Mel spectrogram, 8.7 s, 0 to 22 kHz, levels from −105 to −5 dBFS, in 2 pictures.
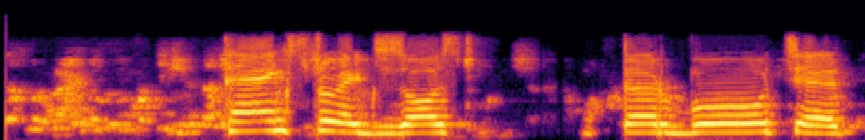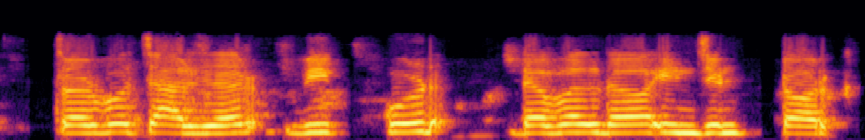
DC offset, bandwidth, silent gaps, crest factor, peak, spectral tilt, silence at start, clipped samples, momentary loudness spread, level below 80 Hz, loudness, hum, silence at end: under 0.1%; 8 kHz; none; 12 dB; -2 dBFS; -4.5 dB/octave; 0 s; under 0.1%; 11 LU; -58 dBFS; -13 LUFS; none; 0.05 s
